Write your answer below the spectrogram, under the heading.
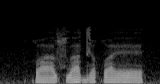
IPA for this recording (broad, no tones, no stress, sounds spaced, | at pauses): qʷ aː sʷ a d i qʷ ɛː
